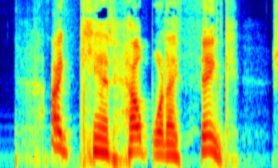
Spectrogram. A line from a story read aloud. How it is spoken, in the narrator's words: cried out suddenly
